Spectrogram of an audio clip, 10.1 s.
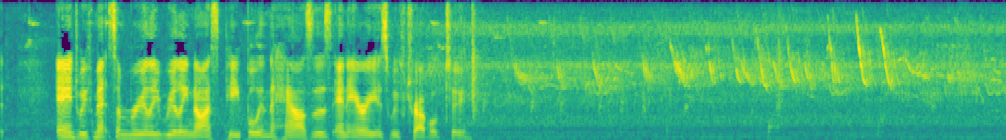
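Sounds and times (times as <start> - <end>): flock of small birds chirping: 4.1 - 10.0.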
